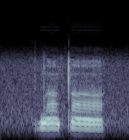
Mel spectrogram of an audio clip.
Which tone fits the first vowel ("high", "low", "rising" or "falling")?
low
